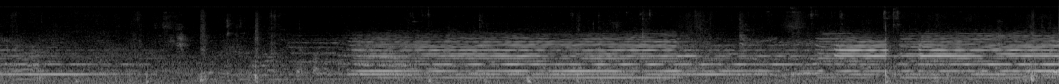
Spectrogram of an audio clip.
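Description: WDP-4D diesel locomotive's horn sounding a long blast of several tones at once, starting about three and a half seconds in, with a second blast beginning near the end. Before it, only the quieter running noise of the moving train.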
